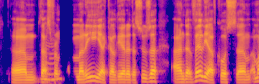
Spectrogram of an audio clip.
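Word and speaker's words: Sousa: Just because it's a very common name in Portuguese, and I always hear people saying Souza instead of Souza. There's like a diphthong sound in there.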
